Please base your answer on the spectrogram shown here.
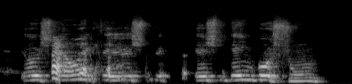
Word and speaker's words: Bochum: Sobre a universidade onde eu fiz o doutorado, a cidade se fala em alemão Bochum, mas se escreve Bochum, se escreve Bochum.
